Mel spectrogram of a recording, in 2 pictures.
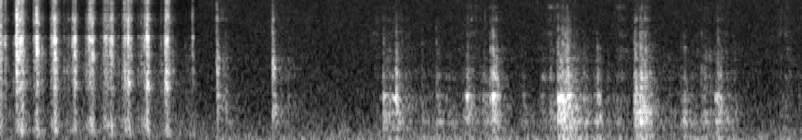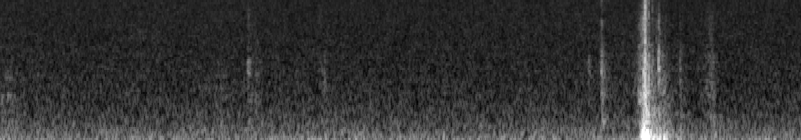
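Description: Threaded rod being screwed by hand into the mount bracket of a Minn Kota Ultrex trolling motor, giving a rapid run of light clicks in the first second and a few scattered clicks over the next couple of seconds. A single knock follows near the end.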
